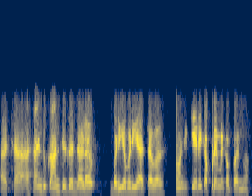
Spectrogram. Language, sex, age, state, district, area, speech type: Sindhi, female, 45-60, Delhi, South Delhi, urban, conversation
